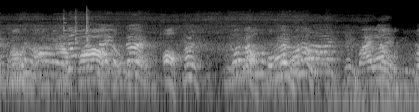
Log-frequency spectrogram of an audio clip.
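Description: Several people talking at once: lively group chatter with no single clear voice.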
